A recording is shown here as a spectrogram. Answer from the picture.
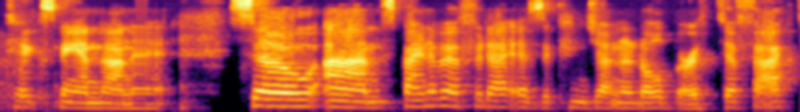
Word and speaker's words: spina bifida: Hey, if you could, I could use an education on the condition of spina bifida.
